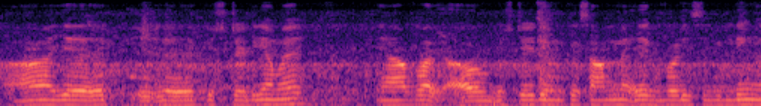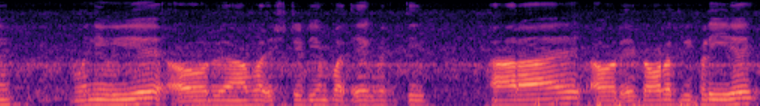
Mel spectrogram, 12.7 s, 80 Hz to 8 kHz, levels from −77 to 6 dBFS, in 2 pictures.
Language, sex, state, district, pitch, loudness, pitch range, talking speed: Hindi, male, Bihar, Gopalganj, 130 Hz, -19 LUFS, 125-135 Hz, 160 wpm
